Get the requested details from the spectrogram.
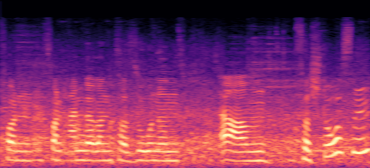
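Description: Fairly slow female speech amid noticeable background noise and audible room echo. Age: 20s. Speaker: startup co-founder. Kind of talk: interview. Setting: trade fair.

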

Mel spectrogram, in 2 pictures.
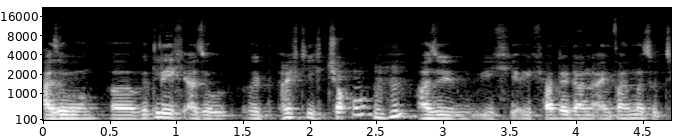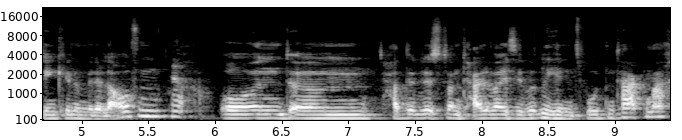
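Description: The man talks at a fairly quick pace with ordinary pitch variation. Noticeable background noise is present. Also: medium pitch for a man. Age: 50s. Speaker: interviewee, weight-loss client. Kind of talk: interview. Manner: halting.

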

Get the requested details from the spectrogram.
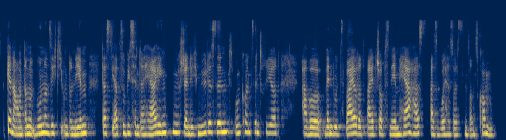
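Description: At a fairly quick pace, a woman with an unremarkable speaking voice and a medium pitch talks in fairly even intonation against a quiet background. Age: 30s. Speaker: podcaster and trainee coach. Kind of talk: interview.

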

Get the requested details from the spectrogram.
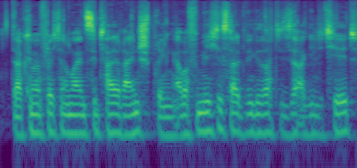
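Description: With a dark, mellow tone and vocal fry, a man speaks at a fairly low pitch in a monotone, flat way. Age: 40s. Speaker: agile coach. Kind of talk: casual chat.

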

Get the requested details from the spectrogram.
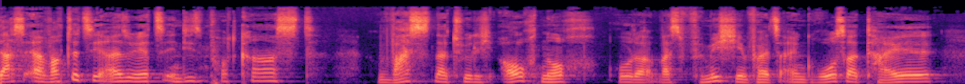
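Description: A man pitched fairly high, speaking at a fairly slow pace. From Saxony-Anhalt, near Magdeburg. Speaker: lawyer and professional legal guardian, podcast host. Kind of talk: solo podcast monologue. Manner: frequent filler hesitations (ähm).

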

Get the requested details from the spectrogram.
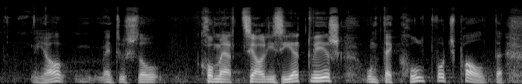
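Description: A man at a medium pitch with a Zurich accent, in a dry, close sound with no echo. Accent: Swiss German, Zurich. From Switzerland, Zurich area. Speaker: football pundit, former club director. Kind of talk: panel discussion.

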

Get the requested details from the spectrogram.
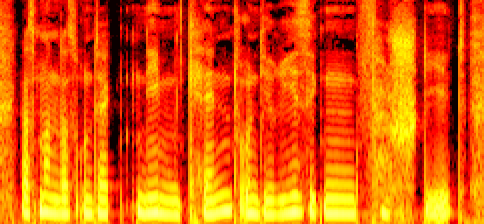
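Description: At a very slow pace, a woman with a medium pitch and a dark, mellow tone speaks in a dry, close sound with no echo, on a very clean recording with a silent background. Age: 50s. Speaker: insurance expert, head of liability department. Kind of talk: interview.

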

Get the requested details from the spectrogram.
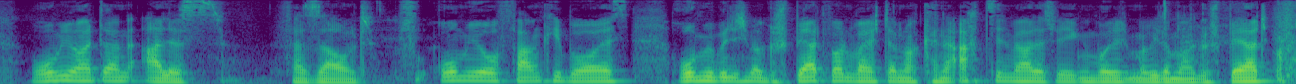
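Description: Talking at a very fast pace, a man with a dark, mellow tone and medium pitch uses ordinary pitch variation on a very clean recording with a silent background. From western Germany (Lower Rhine area). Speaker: podcast co-host. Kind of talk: casual chat.

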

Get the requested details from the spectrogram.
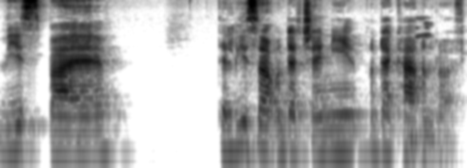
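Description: A woman's normal speaking voice, fairly low in pitch, at a fairly slow pace. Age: 30s. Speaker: business mentor and time management coach. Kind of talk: casual interview.

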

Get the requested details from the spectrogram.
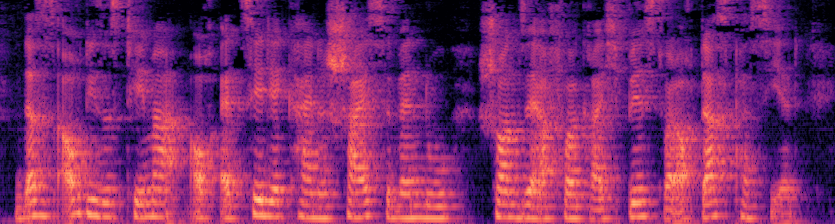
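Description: Audible room echo surrounds a woman's fairly low voice. She speaks at a moderate pace. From Germany, rural farm upbringing. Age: 40s. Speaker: lawyer and entrepreneur, podcast host. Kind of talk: solo podcast monologue. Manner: casual, lively.

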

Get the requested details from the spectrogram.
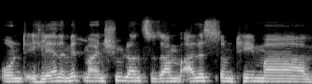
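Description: Monotone, flat intonation marks this man's fairly high voice. His pace is moderate. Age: 50s. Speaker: entrepreneur and public speaker. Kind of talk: interview.

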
